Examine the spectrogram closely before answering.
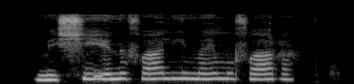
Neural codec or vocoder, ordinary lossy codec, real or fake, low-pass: none; MP3, 64 kbps; real; 10.8 kHz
